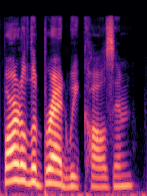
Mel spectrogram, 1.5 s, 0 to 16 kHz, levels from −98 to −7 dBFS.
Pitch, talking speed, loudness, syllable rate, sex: 220 Hz, 245 wpm, -16 LUFS, 5.0 syllables/s, female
